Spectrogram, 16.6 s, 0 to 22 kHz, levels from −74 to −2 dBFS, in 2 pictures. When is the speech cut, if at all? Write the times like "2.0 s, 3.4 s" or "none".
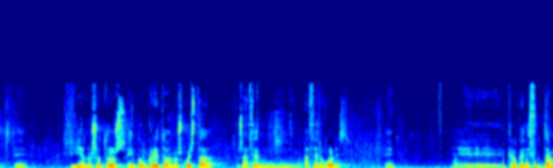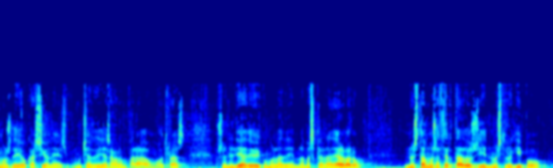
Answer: none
